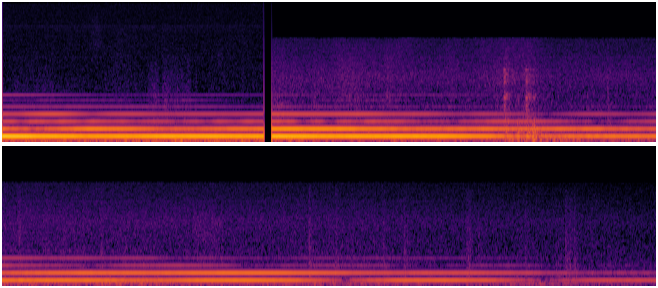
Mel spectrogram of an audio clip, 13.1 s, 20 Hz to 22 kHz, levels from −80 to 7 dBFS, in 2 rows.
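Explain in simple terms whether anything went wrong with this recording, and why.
At 2.62 s the music cuts out briefly. It returns duller, with nothing above 7.6 kHz. The input likely switched to a poorer device.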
